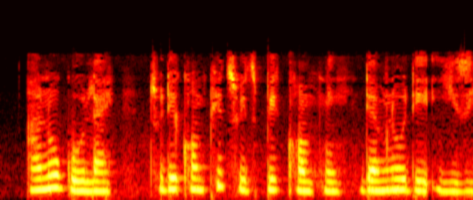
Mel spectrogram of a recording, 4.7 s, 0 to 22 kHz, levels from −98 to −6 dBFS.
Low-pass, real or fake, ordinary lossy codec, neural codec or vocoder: 7.2 kHz; real; AAC, 32 kbps; none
